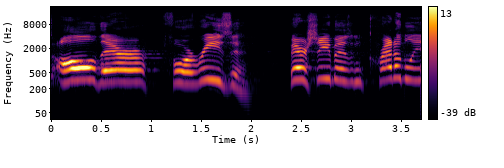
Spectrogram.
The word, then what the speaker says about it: Beersheba: Beersheba.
